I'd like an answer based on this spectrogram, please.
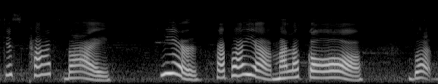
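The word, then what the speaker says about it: มะละกอ: So we just like use the word, the first syllable phalang, to call foreigners or white people in general. Som. This is malako, which is papaya. So malako.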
